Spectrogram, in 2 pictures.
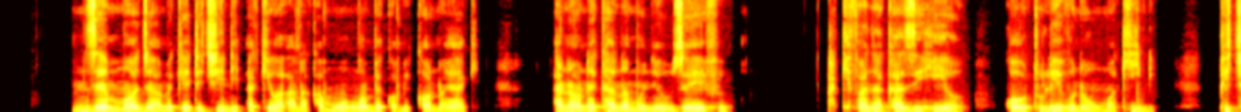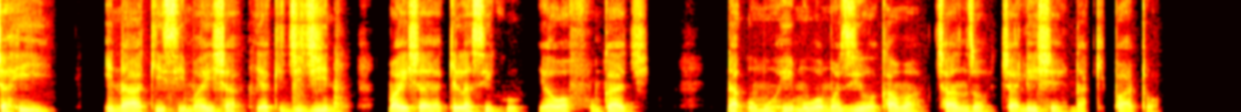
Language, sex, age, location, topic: Swahili, male, 18-24, Wajir, agriculture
